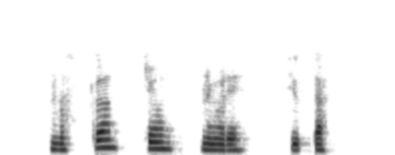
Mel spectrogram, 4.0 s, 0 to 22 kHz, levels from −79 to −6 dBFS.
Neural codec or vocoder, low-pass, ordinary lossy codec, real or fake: codec, 16 kHz, 2 kbps, X-Codec, WavLM features, trained on Multilingual LibriSpeech; 5.4 kHz; Opus, 16 kbps; fake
